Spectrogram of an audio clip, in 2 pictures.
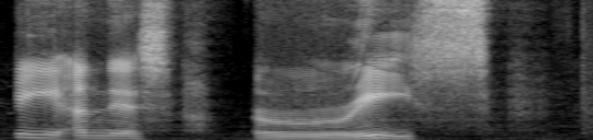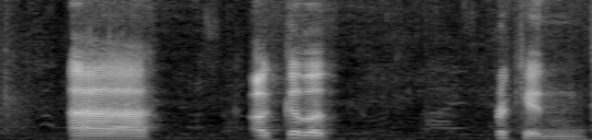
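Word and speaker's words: Rhys: Reese is spelled R H YS Welsh way.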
